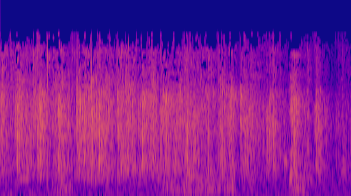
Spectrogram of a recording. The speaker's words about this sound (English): Get the Lord a hand clap of praise.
